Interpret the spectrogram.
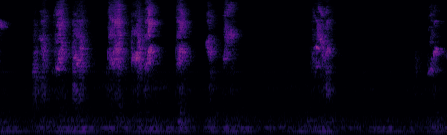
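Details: Two lovebirds (Agapornis) eating on a tree: a burst of harsh, high, shrill chattering notes in quick uneven clusters, pausing, then resuming with a few squeaky calls.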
